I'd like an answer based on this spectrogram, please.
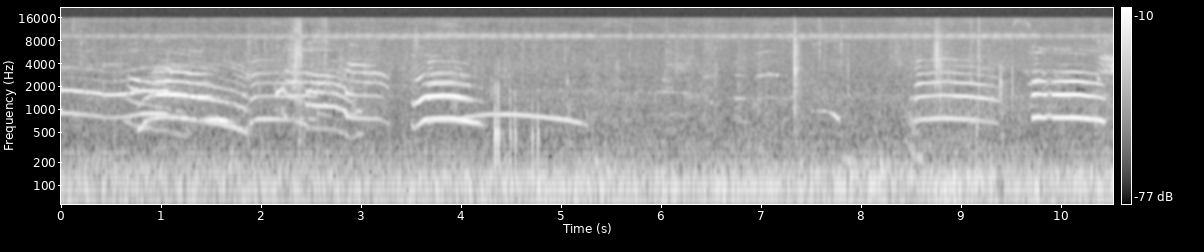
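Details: Cats eating rice with fish call out in bursts of overlapping meows, rising then falling, several voices at once, quieter gaps between, with a low background hum and occasional clicks.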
